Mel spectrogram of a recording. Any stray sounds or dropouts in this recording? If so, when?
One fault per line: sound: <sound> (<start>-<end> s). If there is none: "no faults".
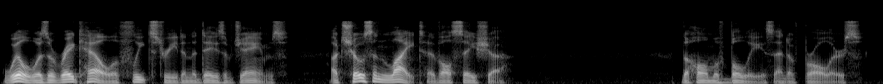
no faults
